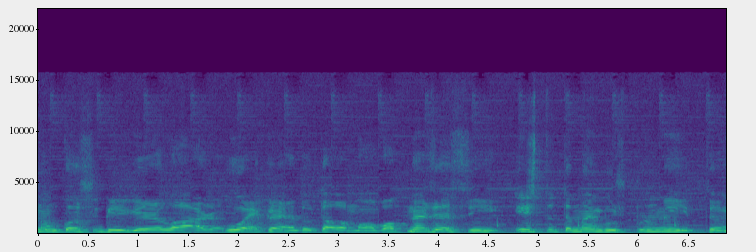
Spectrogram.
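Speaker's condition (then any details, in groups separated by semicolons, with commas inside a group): Cerebral palsy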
